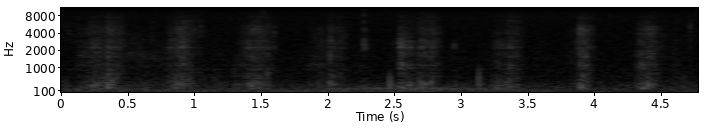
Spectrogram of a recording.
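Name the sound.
crunchy chewing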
